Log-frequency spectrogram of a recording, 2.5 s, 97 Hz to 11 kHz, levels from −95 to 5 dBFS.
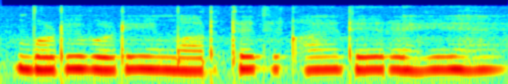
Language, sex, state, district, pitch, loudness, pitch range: Hindi, female, Rajasthan, Jaipur, 225 Hz, -12 LUFS, 220-230 Hz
